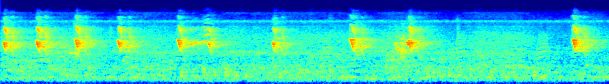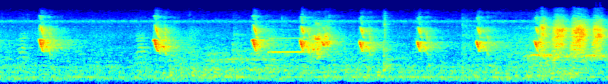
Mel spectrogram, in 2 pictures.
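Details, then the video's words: Indian palm squirrel, three-striped palm squirrel, calling nonstop: loud sharp chirps repeated roughly every half second to second, some doubled, with a burst of rapid chirps near the end; faint background hum. "Nonstop Loud Squirrel Chirping sound"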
